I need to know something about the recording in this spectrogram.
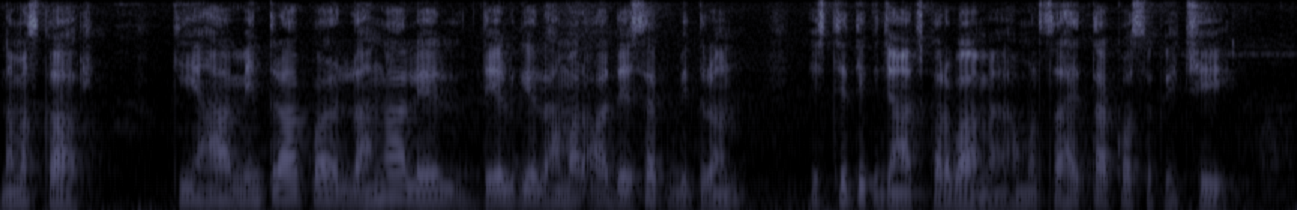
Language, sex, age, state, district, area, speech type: Maithili, male, 45-60, Bihar, Madhubani, rural, read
